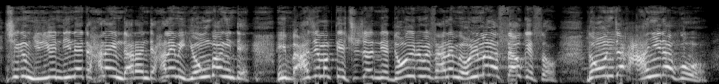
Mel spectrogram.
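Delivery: loud, high fervent preaching; preaching at full force. Real, not acted. Preacher rousing the congregation, loud fervent preaching. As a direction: pound it out to the congregation.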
